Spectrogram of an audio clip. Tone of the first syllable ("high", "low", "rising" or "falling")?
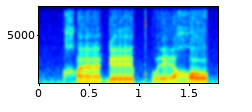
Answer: high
